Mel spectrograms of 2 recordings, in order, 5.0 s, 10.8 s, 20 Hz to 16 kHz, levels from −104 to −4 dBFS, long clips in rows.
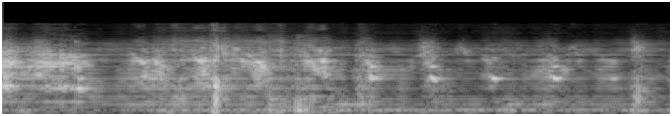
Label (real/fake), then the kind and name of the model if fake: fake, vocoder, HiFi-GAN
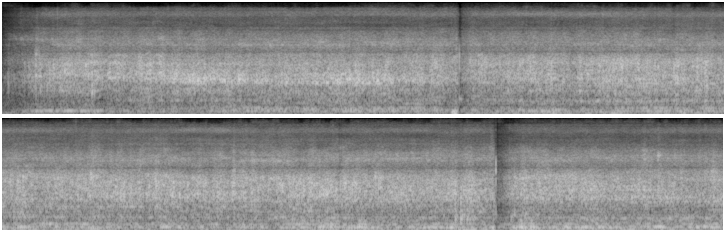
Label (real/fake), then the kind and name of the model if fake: fake, autoencoder, DAC-VAE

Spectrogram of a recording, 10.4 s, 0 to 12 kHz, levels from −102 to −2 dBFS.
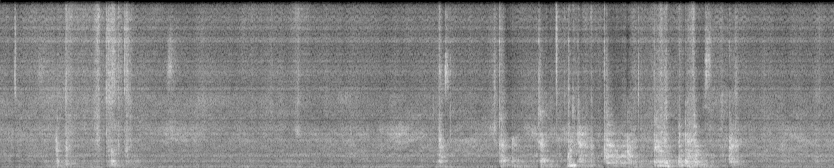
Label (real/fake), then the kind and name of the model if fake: fake, codec, SNAC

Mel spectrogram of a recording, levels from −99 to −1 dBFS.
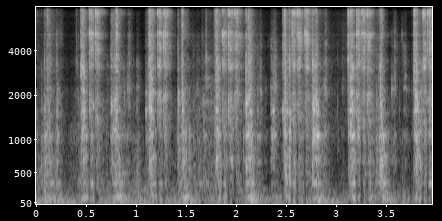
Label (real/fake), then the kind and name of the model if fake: fake, codec, DAC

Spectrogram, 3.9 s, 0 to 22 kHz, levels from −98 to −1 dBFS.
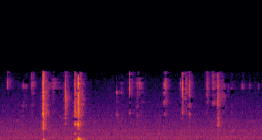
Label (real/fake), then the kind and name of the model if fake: real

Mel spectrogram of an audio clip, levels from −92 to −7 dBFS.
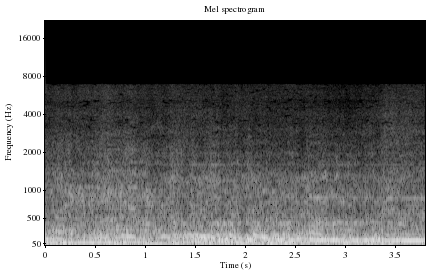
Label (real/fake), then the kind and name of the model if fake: fake, codec, SNAC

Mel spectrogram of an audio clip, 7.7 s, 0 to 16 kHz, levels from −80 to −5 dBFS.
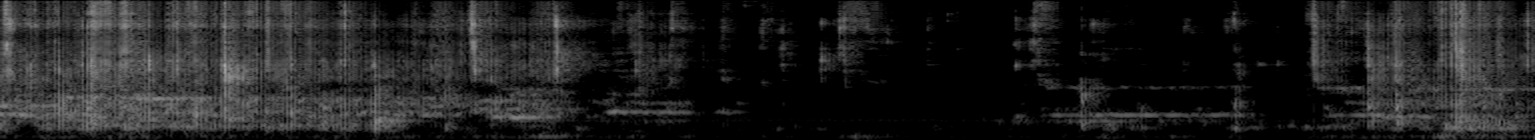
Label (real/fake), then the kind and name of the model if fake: fake, vocoder, BigVGAN v2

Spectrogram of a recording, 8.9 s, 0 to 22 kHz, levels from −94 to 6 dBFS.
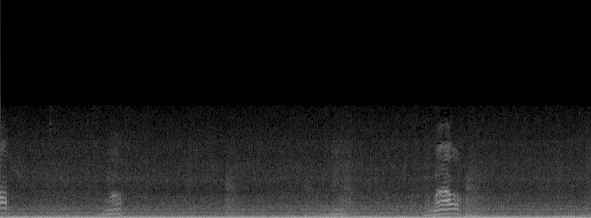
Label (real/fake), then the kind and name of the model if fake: real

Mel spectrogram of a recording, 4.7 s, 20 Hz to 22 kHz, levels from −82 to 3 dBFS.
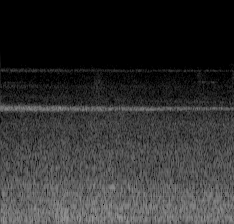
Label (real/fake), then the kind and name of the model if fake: real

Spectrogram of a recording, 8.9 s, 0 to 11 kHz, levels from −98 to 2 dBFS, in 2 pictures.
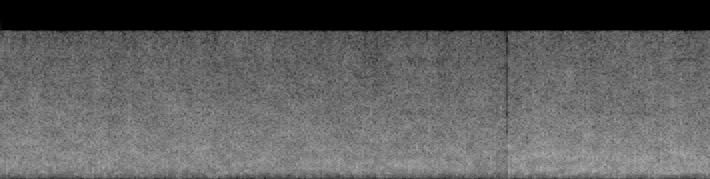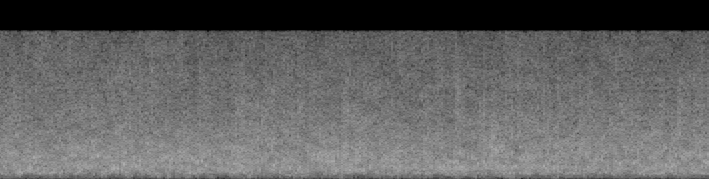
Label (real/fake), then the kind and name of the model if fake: fake, codec, HILCodec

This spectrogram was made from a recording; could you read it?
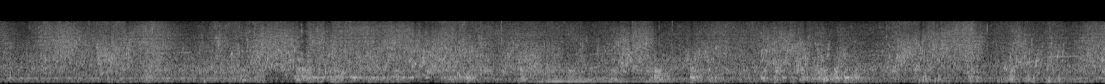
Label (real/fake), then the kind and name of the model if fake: real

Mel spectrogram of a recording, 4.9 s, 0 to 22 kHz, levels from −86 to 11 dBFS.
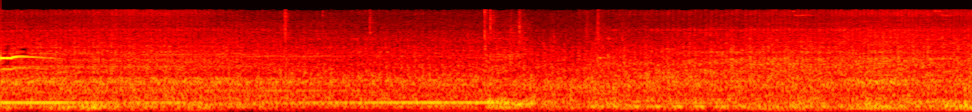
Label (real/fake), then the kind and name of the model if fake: real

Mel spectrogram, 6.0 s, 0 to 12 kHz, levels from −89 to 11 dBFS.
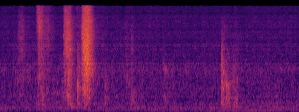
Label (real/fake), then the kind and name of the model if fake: fake, codec, HILCodec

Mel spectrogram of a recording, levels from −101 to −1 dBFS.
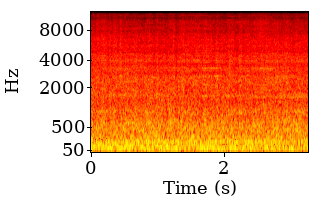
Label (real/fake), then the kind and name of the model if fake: real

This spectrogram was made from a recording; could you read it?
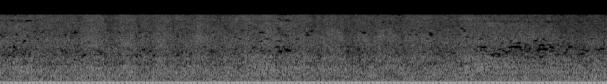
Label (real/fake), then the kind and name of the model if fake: real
